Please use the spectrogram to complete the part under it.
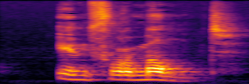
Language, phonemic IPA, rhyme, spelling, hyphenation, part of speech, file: Dutch, /ˌɪn.fɔrˈmɑnt/, -ɑnt, informant, in‧for‧mant, noun, Nl-informant.ogg
- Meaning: informer, informant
